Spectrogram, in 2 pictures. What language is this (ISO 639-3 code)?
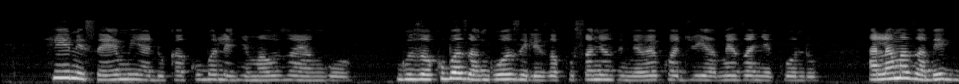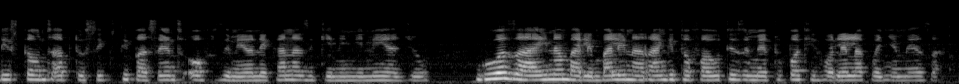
swa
